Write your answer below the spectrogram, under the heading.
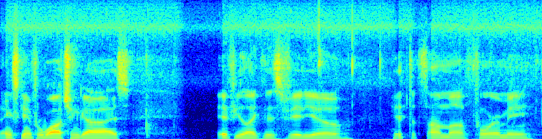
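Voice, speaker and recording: A man with a very deep, low pitch and a dark, mellow tone speaks in a monotone, flat intonation at a moderate pace, leaving long, frequent pauses. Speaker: gaming YouTuber. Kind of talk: gameplay commentary. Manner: casual, hesitant with fillers.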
